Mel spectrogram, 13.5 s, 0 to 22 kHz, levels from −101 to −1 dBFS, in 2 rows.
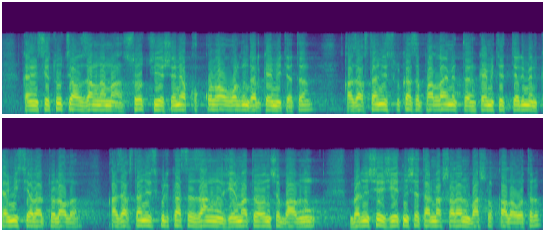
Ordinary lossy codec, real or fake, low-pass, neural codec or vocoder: none; real; none; none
